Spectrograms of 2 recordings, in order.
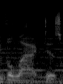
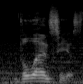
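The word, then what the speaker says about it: Valancius: I keep wanting to say Volactis, but I know it's val I'm just gonna I'm just gonna say Volactis until I hear the correct pronunciation again. But Valencius, that's it.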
